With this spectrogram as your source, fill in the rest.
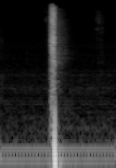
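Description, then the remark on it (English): A single quick, rasping scrape of a wooden chopstick dragged across sandpaper as part of a campfire-starting sound effect, a short gritty swipe lasting a fraction of a second, heard alone over a faint low hum. “The five items that went into creating this sound were sandpaper, a wooden chopstick,”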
